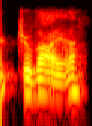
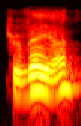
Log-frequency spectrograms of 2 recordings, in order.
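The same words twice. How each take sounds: First: Trevia said softly as truh-VYE-uh; stressed middle of Trevia rhymes with eye. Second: Trevia said as truh-VAY-uh; stressed middle of Trevia rhymes with day. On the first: Lecturer offering the other way to say the drug, Trevia as truh-VYE-uh. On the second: Lecturer weighing two ways to say the drug, Trevia as truh-VAY-uh. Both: Shown as a demonstration. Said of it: "or Trevia".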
